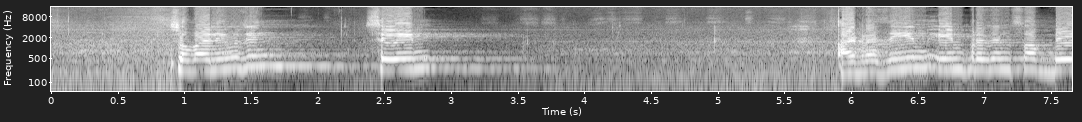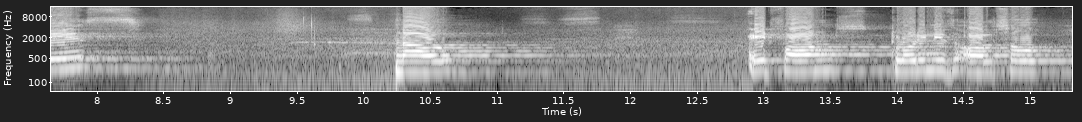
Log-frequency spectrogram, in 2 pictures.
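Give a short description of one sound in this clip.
A man speaks calmly and clearly into a nearby microphone, explaining in pauses.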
